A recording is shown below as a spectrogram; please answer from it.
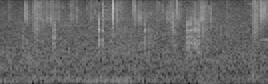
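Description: Footsteps on a concrete sidewalk and asphalt, a few short gritty steps about two-thirds of a second apart, over a low steady hum.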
